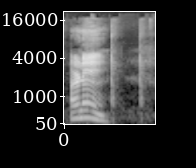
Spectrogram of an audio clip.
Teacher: इसका उच्चारण स्थान है मूर्धा और नासिका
